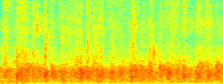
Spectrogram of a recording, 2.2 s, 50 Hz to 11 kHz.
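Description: An audience applauds at a provincial library's 20th anniversary celebration, with loud, dense and even clapping sustained without a break for a couple of seconds.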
